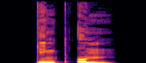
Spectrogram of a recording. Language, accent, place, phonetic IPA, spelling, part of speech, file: German, Germany, Berlin, [ˌɡɪŋt ˈʊm], gingt um, verb, De-gingt um.ogg
- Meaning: second-person plural preterite of umgehen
